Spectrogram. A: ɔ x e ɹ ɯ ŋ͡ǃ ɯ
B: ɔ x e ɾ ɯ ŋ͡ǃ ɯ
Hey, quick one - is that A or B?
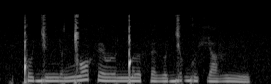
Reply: A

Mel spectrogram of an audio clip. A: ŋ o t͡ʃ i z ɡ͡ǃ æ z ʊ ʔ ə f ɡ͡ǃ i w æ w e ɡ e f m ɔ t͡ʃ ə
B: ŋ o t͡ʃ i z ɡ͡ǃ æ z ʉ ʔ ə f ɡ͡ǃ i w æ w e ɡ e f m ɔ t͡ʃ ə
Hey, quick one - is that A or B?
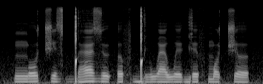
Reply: B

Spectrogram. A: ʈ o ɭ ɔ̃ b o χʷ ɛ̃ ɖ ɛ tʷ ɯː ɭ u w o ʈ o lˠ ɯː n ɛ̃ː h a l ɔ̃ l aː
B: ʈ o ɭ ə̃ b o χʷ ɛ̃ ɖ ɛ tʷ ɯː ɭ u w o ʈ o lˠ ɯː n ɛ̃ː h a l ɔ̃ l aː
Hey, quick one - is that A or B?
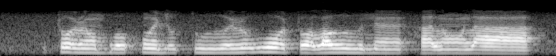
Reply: A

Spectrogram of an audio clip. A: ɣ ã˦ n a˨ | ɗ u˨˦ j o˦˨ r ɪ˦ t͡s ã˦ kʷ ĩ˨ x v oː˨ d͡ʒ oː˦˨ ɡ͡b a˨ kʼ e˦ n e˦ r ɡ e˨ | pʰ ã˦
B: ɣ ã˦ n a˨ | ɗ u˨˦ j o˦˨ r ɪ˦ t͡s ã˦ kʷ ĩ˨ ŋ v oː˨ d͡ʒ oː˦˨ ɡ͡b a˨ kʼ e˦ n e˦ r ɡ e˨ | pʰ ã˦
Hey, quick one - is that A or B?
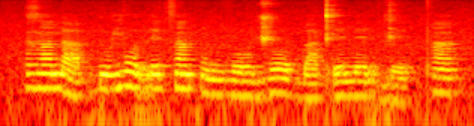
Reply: B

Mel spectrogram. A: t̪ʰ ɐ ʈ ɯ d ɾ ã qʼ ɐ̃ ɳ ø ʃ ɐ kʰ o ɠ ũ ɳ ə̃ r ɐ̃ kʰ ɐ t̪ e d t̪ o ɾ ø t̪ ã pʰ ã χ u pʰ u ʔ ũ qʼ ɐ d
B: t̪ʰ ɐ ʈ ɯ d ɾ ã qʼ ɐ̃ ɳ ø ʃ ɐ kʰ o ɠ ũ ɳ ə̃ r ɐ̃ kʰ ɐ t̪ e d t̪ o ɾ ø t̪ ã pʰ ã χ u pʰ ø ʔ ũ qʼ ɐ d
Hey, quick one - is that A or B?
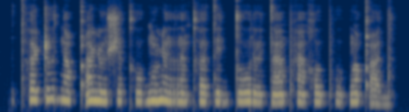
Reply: A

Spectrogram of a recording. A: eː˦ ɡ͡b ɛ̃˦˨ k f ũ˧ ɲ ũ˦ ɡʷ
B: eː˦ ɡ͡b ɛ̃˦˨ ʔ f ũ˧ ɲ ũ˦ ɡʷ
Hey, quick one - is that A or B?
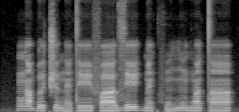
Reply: A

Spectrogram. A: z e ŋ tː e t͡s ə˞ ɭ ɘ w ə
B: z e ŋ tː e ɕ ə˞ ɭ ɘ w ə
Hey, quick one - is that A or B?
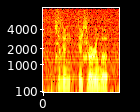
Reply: B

